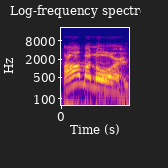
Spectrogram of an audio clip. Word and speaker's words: Amalur: in the use of armalor lift the oronos amalor that's how you say it from the hill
